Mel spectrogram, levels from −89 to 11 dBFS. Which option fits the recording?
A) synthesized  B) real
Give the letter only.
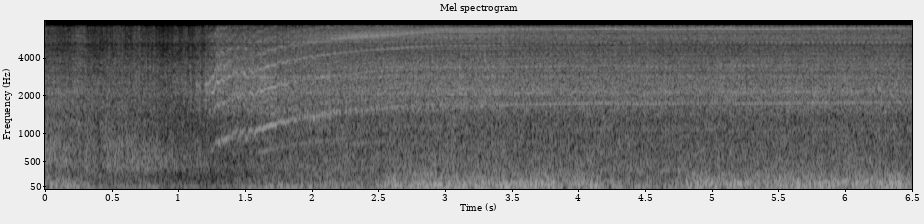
B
